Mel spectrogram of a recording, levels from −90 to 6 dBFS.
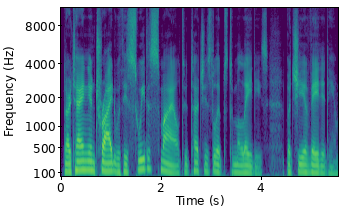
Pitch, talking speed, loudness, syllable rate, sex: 105 Hz, 175 wpm, -20 LUFS, 4.7 syllables/s, male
